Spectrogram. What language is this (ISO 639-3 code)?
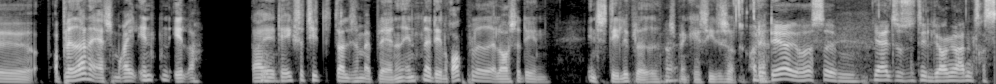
dan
